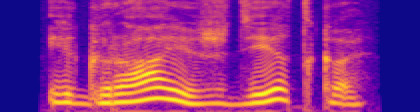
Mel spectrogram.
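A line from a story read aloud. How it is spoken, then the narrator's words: Whisper. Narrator (Russian): прошептали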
